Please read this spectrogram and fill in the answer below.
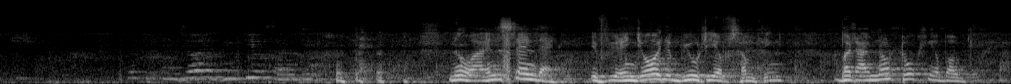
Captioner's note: laughs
